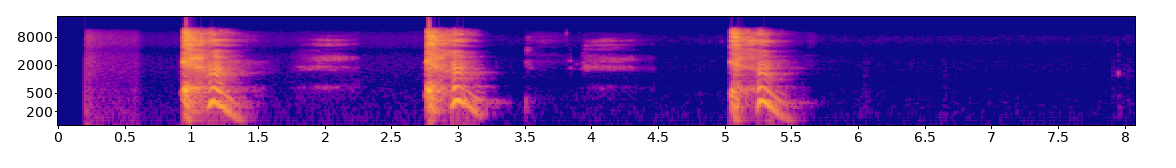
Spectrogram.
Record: {
  "three_cough_length": "8.1 s",
  "three_cough_amplitude": 26028,
  "three_cough_signal_mean_std_ratio": 0.26,
  "survey_phase": "beta (2021-08-13 to 2022-03-07)",
  "age": "45-64",
  "gender": "Female",
  "wearing_mask": "No",
  "symptom_none": true,
  "smoker_status": "Ex-smoker",
  "respiratory_condition_asthma": false,
  "respiratory_condition_other": false,
  "recruitment_source": "REACT",
  "submission_delay": "1 day",
  "covid_test_result": "Negative",
  "covid_test_method": "RT-qPCR",
  "influenza_a_test_result": "Negative",
  "influenza_b_test_result": "Negative"
}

